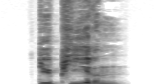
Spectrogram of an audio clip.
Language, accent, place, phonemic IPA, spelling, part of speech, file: German, Germany, Berlin, /dʏˈpiːʁən/, düpieren, verb, De-düpieren.ogg
- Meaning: 1. to fool, to deceive, to dupe 2. to snub, to affront (especially by going against a previous understanding between parties)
